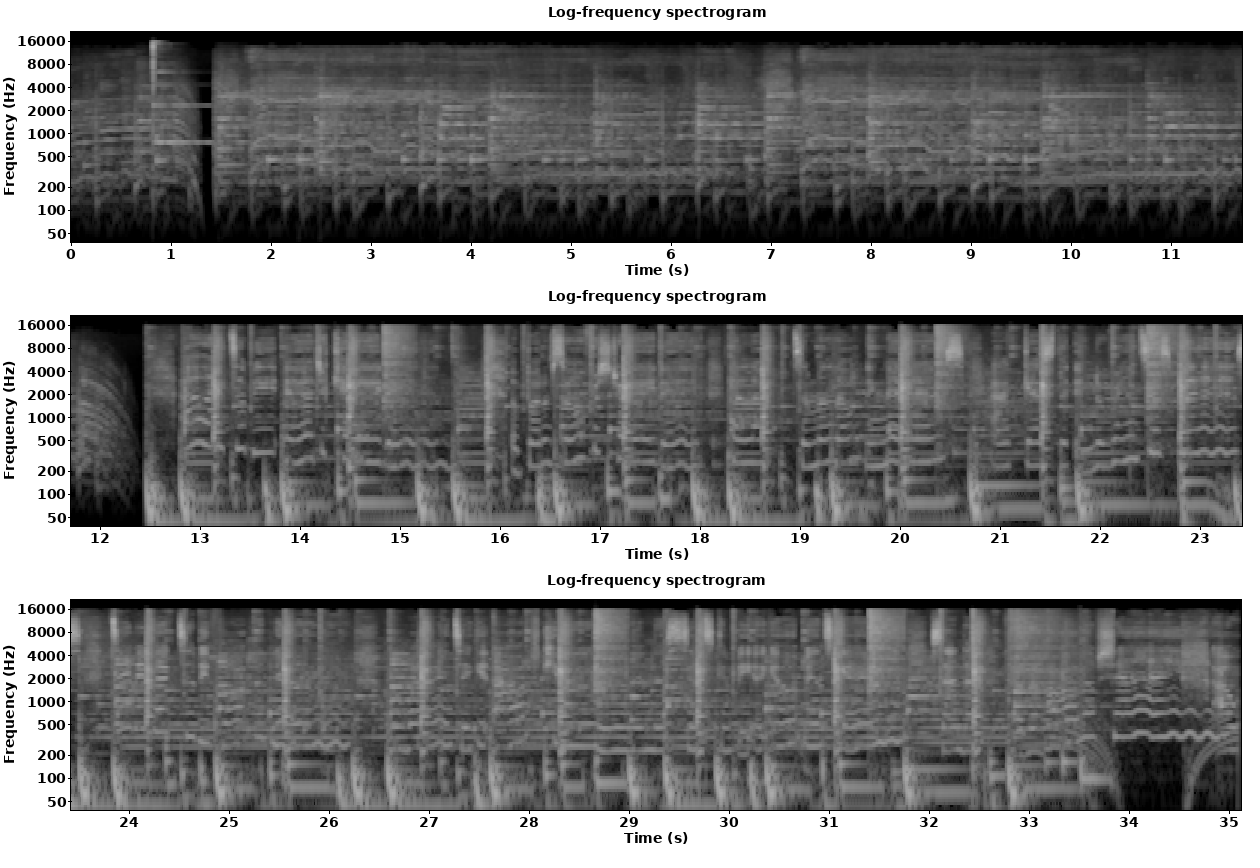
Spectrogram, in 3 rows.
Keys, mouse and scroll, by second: 1.3-2.2 scroll up 8, 2.2-2.8 scroll down 4, 3.2-3.5 scroll down 3, 6.0 click, 7.0 KP_1, 7.5 scroll up 4, 8.1 a, 9.3-9.6 scroll up 4, 9.9-11.3 shift+middle drag, 11.3 click, 11.8 scroll up 3, 12.2 scroll down 1, 13.4-13.7 scroll down 2, 17.6 KP_1, 19.0 a, 19.8 s, 22.0 scroll up 4, 22.8-23.7 scroll down 4, 26.1 Tab, 26.5 Tab, 27.1 scroll up 2, 27.9-28.5 scroll down 2, 30.0 click, 31.5 Tab, 31.5 click, 33.9 click, 34.4 Tab.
